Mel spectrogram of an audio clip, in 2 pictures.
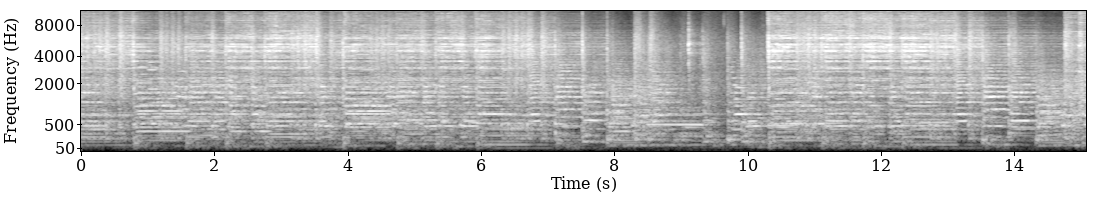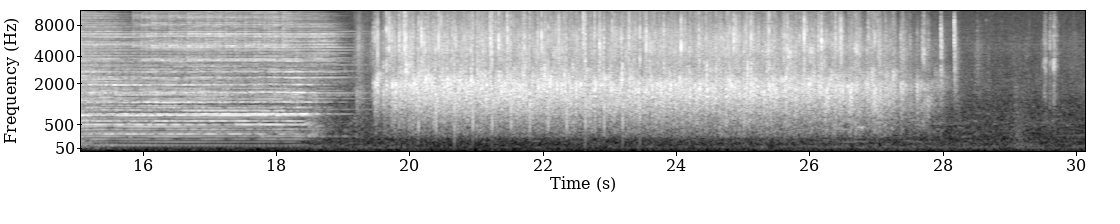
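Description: High school stage band with saxophones, trumpets, trombones, piano, guitar and drum kit playing the close of a Latin-jazz number. It ends on a held final chord that stops about 18 seconds in. An audience then applauds for about eight seconds, and the applause dies away near the end.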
